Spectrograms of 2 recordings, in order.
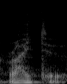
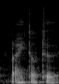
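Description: First: "right to" with one T, as rai-tu; dropped T. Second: "Right to" as Japanese-style raito tu; fully sounded T. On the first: Teacher correcting the two-T version of right to, dropped T. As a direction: leave out the T ending "right". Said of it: "ライトのTが抜けますね". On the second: Teacher showing learners what to avoid in Right to, both Ts sounded. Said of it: "じゃなくて". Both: Shown as a demonstration.

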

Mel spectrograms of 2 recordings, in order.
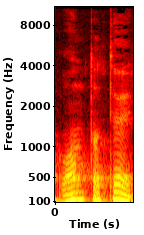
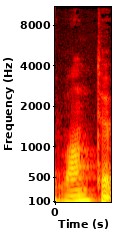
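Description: First: "want to" with each T said separately; both T's sounded. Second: "want to" run together with a single T; linked T's. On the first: Teacher showing the unlinked form, "want to" with two separate T's. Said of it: "Tが重なってるから、want toじゃなくて". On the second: Teacher showing natural linking, "want to" with one shared T. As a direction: merge "want to" into one word with one T. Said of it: "Tが重なってるから". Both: Shown as a demonstration.

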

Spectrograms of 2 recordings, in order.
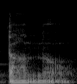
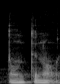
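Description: First: Don't know as donno; dropped t. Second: Don't know with a clear t; Don't know, t kept; unlinked reading. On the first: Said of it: "ドントのTが抜けますね". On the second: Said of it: "Don't knowじゃなくて". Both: Shown as a demonstration.

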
